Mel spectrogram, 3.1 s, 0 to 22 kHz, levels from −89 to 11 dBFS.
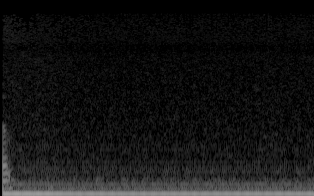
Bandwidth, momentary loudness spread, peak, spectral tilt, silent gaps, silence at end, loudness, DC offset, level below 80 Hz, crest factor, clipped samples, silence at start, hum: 15.5 kHz; 5 LU; -22 dBFS; -7 dB/octave; none; 0 s; -41 LUFS; under 0.1%; -36 dBFS; 14 dB; under 0.1%; 0 s; 50 Hz at -40 dBFS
